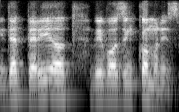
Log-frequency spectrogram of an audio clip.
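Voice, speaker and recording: This man has a Montenegrin accent and a medium pitch. He talks at a moderate pace. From Montenegro. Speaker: business executive. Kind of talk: podcast interview. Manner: halting.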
